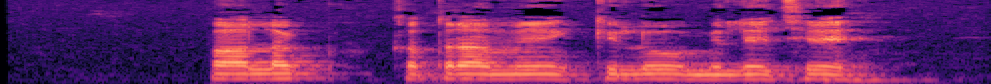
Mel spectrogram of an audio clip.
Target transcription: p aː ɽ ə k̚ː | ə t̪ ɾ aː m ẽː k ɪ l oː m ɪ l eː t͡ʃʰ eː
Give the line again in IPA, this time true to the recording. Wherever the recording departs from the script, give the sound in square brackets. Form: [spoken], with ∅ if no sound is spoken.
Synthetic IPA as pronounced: p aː [l] ə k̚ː | ə t̪ ɾ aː m ẽː k ɪ l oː m ɪ l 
